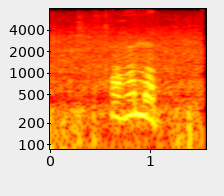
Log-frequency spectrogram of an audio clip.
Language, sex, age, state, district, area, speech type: Assamese, female, 60+, Assam, Nalbari, rural, read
